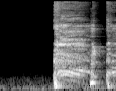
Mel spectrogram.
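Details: Adult man with chronic cough and wheezing, suspected acid reflux after an ENT scope showed esophageal redness; after quiet, three quick, harsh cough bursts in close succession, triggered by talking.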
